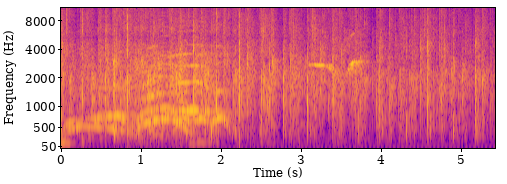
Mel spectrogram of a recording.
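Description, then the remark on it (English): An audience applauds after a live band performance broadcast on radio station KUTX, dense steady clapping with shrill whistles and cheers early on, then the clapping thins out and gradually fades. “Give it up one more time for”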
